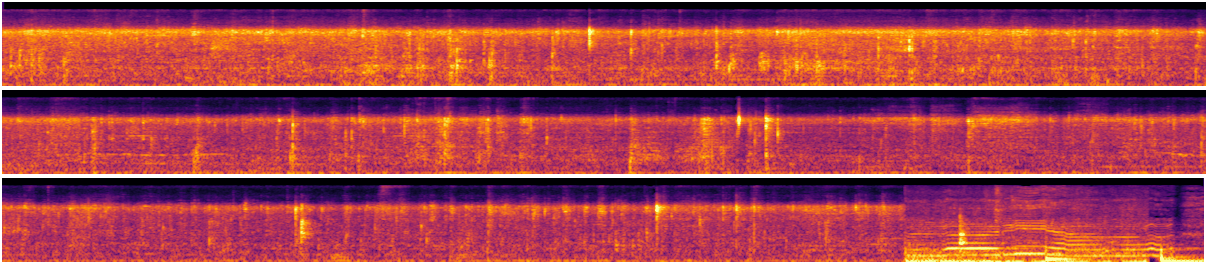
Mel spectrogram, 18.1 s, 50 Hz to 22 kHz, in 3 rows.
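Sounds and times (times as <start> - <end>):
wooden spoon stirring pot: 0.0 - 17.0
stew bubbling and sizzling: 0.0 - 17.6.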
